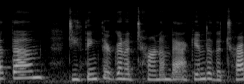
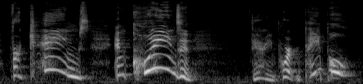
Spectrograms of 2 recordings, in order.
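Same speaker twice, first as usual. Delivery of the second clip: put-on awed young boy; 12 semitones higher, 7 dB louder than usual. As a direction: marvel at it like a little kid. Dallas marvels at the table.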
